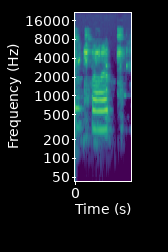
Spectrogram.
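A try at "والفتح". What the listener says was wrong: jadi seperti tadi udah benar walfat, cuman ditambahin lagi sedikit walfat. Jadi ketika berhenti di ayat pertama itu huruf H kecilnya jangan lupa, jangan ketinggalan. Harus dibaca dengan cara dialirin napasnya.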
